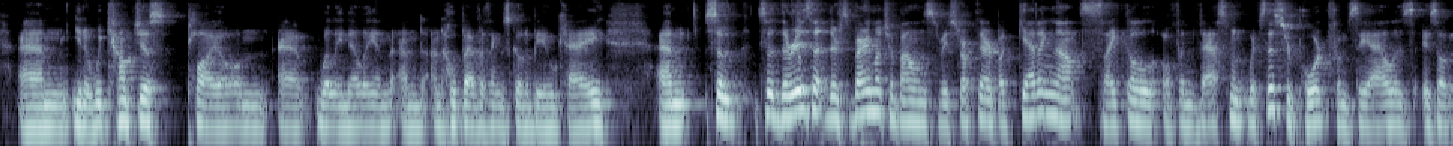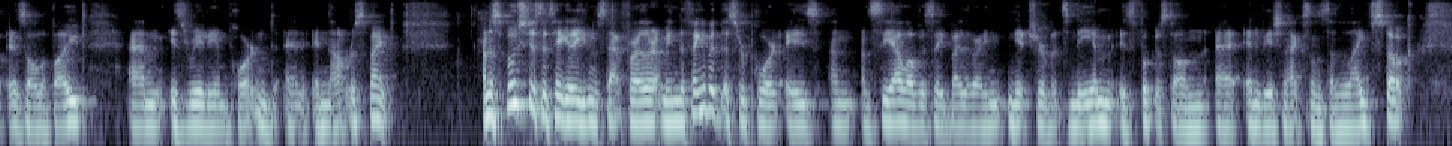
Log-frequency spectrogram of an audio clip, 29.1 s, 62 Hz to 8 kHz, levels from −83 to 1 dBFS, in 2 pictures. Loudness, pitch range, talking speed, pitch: -20 LUFS, 120-140 Hz, 200 wpm, 125 Hz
